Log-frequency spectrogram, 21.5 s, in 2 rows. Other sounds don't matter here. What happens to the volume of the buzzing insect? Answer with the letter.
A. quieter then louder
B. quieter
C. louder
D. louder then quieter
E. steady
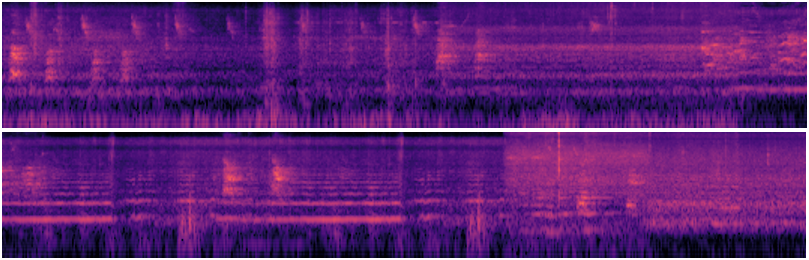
C.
